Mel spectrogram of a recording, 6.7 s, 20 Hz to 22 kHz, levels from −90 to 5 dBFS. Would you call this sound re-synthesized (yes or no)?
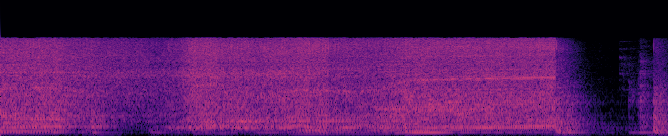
no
